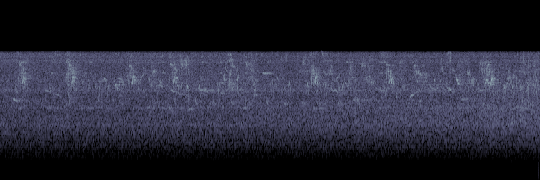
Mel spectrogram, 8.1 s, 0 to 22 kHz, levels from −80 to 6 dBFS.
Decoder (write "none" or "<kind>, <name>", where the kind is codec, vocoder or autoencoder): none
